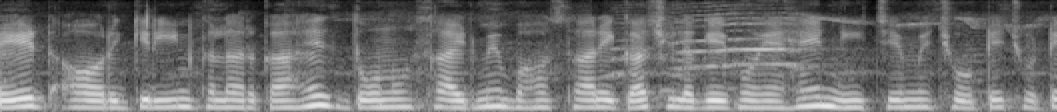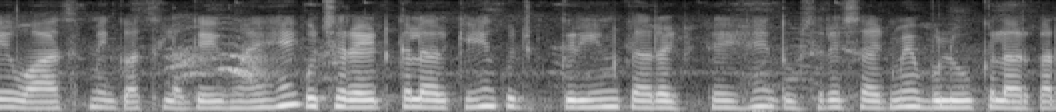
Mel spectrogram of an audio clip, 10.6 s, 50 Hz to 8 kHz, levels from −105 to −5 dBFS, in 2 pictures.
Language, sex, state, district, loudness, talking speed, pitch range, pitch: Hindi, female, Jharkhand, Sahebganj, -24 LUFS, 240 wpm, 180-195 Hz, 185 Hz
